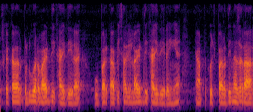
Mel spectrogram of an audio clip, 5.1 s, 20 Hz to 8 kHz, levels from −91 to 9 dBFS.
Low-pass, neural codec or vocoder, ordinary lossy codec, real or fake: 7.2 kHz; vocoder, 22.05 kHz, 80 mel bands, WaveNeXt; none; fake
